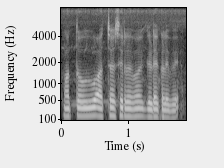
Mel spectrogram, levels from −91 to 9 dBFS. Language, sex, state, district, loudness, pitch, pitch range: Kannada, male, Karnataka, Koppal, -16 LUFS, 155 Hz, 145-160 Hz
